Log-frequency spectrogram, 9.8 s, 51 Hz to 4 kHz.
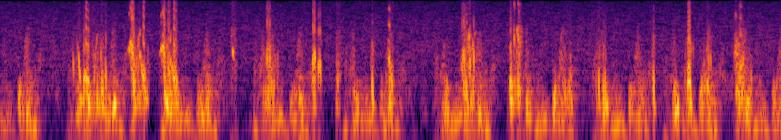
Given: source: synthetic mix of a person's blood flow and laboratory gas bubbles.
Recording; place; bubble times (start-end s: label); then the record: Doppler ultrasound of blood flow; precordium
0.89-1.35 s: bubbles
1.59-1.87 s: bubbles
1.98-2.25 s: bubbles
2.89-2.98 s: bubbles
3.31-3.50 s: bubbles
3.88-4.03 s: bubbles
4.19-4.27 s: bubbles
4.63-4.71 s: bubbles
4.83-4.93 s: bubbles
5.74-5.96 s: bubbles
6.34-6.56 s: bubbles
7.03-7.17 s: bubbles
7.44-7.62 s: bubbles
8.13-8.21 s: bubbles
8.56-8.68 s: bubbles
8.77-8.90 s: bubbles
9.16-9.42 s: bubbles
From the record:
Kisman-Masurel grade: 233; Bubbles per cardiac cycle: several, 3 to 8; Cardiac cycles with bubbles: 50 to 99%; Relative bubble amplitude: loud (0.450 to 0.775); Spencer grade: 3 (all of the cardiac periods contain showers or single bubble signals, but not dominating or overriding the cardiac motion signals); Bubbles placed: only in the low amplitude regions of the cardiac cycle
